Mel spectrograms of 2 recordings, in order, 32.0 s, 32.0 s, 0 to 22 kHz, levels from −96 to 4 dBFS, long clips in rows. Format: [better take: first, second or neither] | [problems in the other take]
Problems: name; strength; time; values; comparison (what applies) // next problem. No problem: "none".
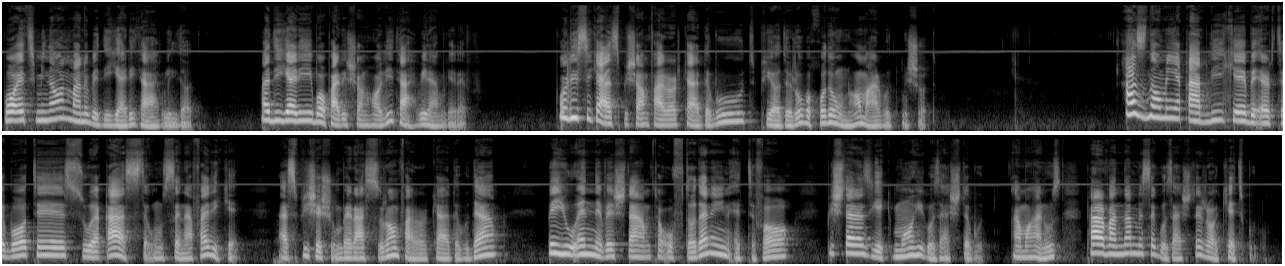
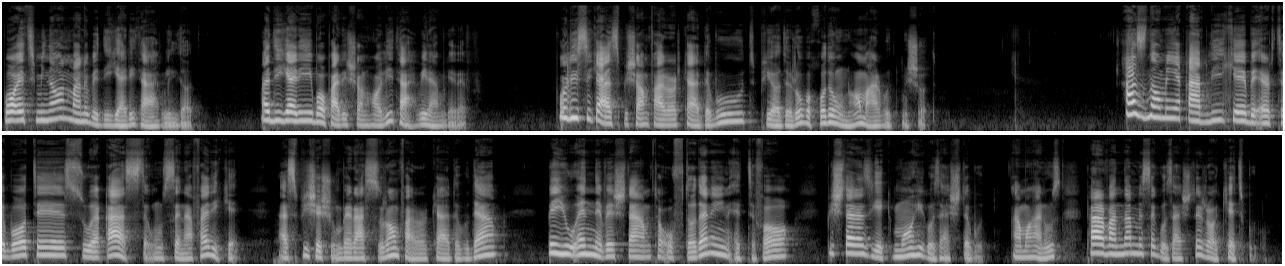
second | high-pitched whine; faint; throughout; 5 kHz, 30 dB below the speech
